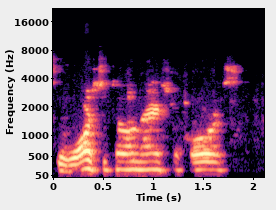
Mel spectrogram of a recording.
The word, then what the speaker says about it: Ouachita: If you're asking what forest that we're near, it's the Ouachita National Forest, which it's spelled Oachita, not like it sounds.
